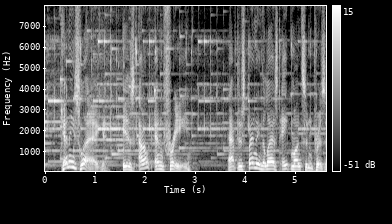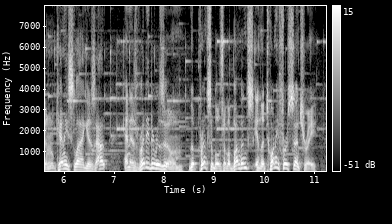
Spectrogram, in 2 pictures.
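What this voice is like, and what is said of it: Sharp, crisp, over-modulated announcer voice. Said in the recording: “my voice is now sounding really sharp and crisp and is almost over fucking modulating”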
